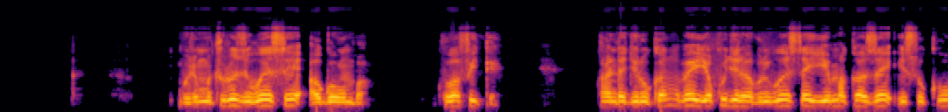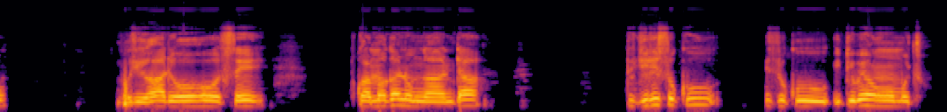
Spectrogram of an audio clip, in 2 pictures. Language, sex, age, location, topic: Kinyarwanda, female, 36-49, Musanze, finance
